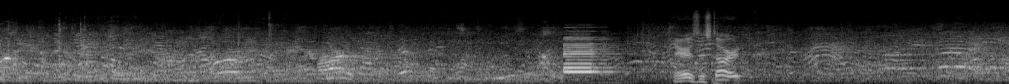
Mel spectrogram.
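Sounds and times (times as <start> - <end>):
spectators chattering: 0.0 - 10.0
starting horn beep: 5.6 - 6.2.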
